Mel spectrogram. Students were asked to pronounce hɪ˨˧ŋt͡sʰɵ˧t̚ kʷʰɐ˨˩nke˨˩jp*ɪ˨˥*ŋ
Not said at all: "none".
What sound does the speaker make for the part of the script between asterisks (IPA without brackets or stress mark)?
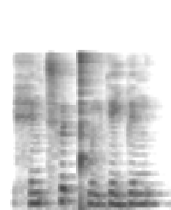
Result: ɪ˨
